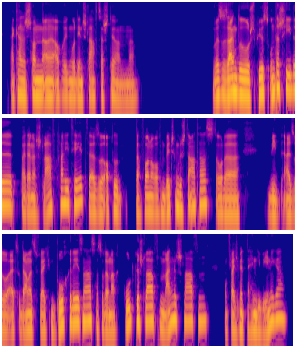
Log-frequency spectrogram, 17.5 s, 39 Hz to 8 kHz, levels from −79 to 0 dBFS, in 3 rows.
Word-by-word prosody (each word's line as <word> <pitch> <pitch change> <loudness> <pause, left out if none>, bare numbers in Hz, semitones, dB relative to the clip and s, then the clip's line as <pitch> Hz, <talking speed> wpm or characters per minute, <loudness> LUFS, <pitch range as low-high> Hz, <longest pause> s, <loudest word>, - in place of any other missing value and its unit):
dann - - -7
kann 105 - +1
das 95 - 0
schon, 100 +2 +3
äh, - - +1
auch 95 0 +1
irgendwo 95 -1 -1
den 90 -1 -1
Schlaf 95 +1 -5
zerstören, 80 -5 -4
ne? 80 +2 -7 1.5
Würdest 100 +3 +1
du - - +2
sagen, 110 +3 +7
du 100 -2 +7
spürst 110 +4 +1
Unterschiede 130 +2 +3 0.2
bei 95 - -4
deiner 95 0 -1
Schlafqualität? 135 - -1
Also 95 -1 -1
ob 95 - -4
du 105 -6 -1 0.3
davor 95 +2 -1
noch 100 - 0
aufm 95 0 -3
Bildschirm 105 +4 0
gestarrt 110 +4 -2
hast 135 0 -1
oder 90 -2 +1 0.5
wie 85 -1 -1
d 75 - -14
also, 85 0 -2
als 85 0 -4
du - - -11
damals 85 +2 0
vielleicht 85 -2 -5
'n 85 - -5
Buch 110 +7 +2
gelesen 125 0 +3
hast, 130 0 +1
hast - - -7
du - - -5
danach 85 -1 -2
gut 120 +4 0
geschlafen, 130 -3 +2
lang 100 +10 +2
geschlafen 130 0 -1 0.3
und 80 - -11
vielleicht 85 -3 -3
mit 95 -4 -2
'm - - -6
Handy 85 -2 -1
weniger? 135 - 0
100 Hz, 185 wpm, -22 LUFS, 90-125 Hz, 1.5 s, sagen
